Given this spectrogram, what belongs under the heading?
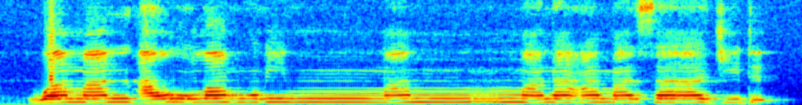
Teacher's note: Pada lafadz mimman itu mim bertasydid yang berhukum bacaan gunnah musyaddadah. Sedangkan mim bertasydid yang kedua itu bukan gunnah musyaddadah karena di depannya ada nun sukun bertemu mim.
